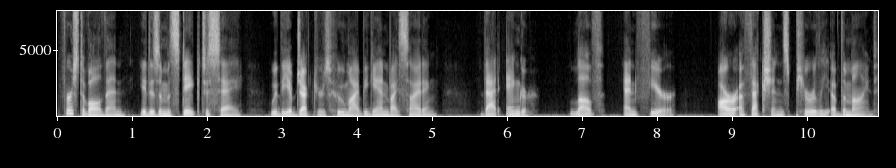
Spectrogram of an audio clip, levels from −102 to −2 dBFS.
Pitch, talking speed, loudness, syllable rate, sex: 115 Hz, 160 wpm, -21 LUFS, 4.8 syllables/s, male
